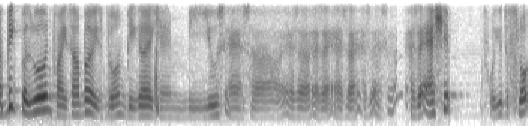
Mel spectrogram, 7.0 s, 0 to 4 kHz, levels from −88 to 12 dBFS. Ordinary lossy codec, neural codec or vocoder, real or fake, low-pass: none; none; real; 3.6 kHz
